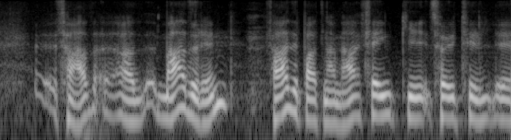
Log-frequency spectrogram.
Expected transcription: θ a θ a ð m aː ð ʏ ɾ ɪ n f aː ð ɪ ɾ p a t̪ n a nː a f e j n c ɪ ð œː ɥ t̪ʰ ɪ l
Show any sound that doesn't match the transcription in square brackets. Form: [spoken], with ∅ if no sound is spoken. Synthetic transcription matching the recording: θ a [ð] a ð m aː ð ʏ ɾ ɪ n f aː ð ɪ ɾ p a t̪ n a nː a f e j [ɲ] c ɪ [θ] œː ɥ t̪ʰ ɪ l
